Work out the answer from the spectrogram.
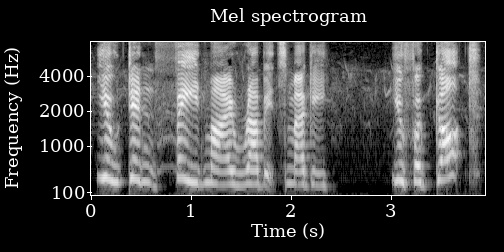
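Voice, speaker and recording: A woman voicing a blunt, quick-tempered schoolboy. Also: medium pitch, expressive, a bit bright, dry recording, voice pushed up, lightly acted. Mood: angry. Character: proud eleven-year-old schoolboy, quick-tempered. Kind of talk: storybook reading.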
